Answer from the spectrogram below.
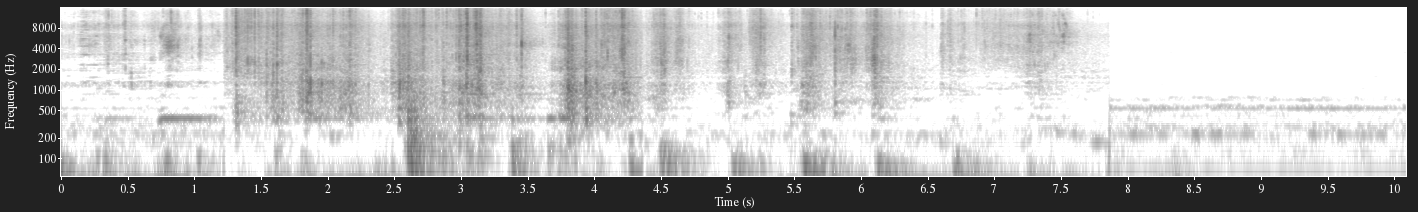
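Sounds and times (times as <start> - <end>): cling wrap crinkling: 0.0 - 7.9.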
